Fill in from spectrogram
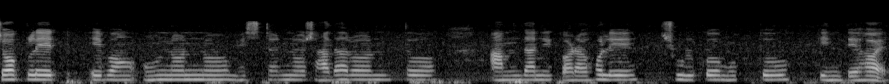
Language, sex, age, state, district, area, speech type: Bengali, female, 60+, West Bengal, Kolkata, urban, read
